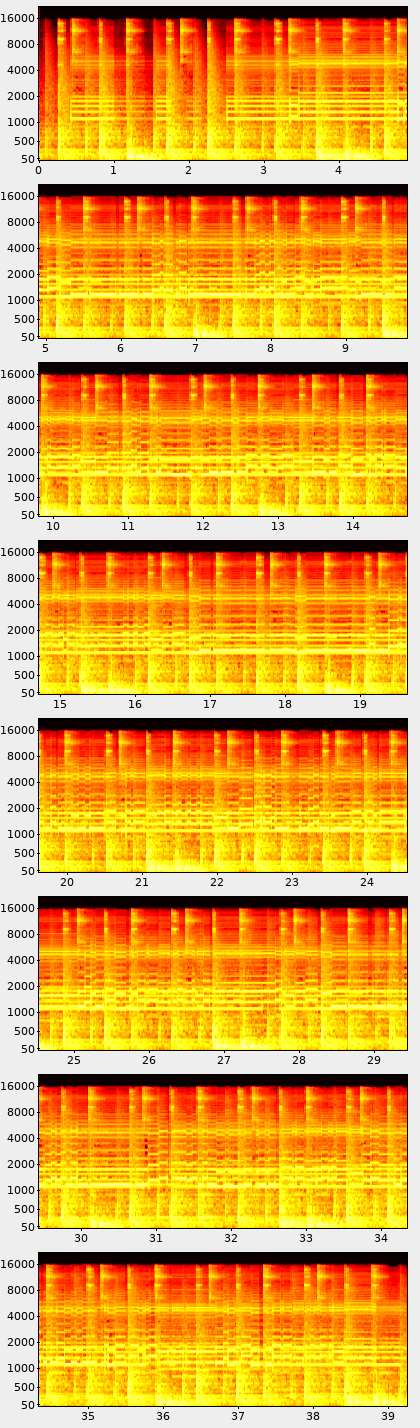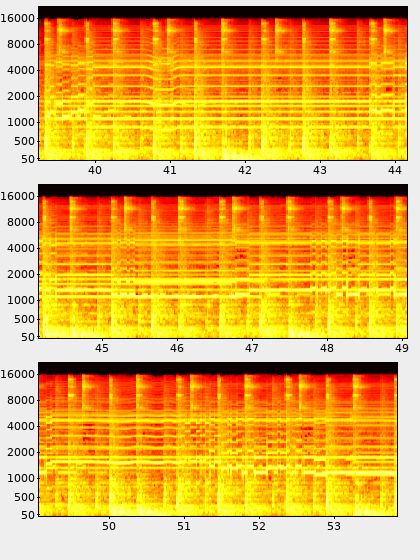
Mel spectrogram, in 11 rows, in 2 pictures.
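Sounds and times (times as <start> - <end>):
zurla playing with rhythm: 0.4 - 53.8.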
